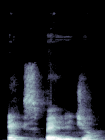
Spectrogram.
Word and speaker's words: expenditure: It's expenditure. Expenditure. Expenditure. So the stress is here. Expenditure or expenditure. You can see that the pen is long.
